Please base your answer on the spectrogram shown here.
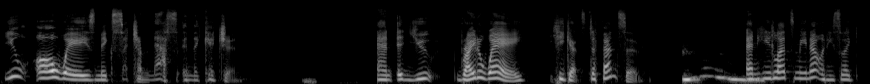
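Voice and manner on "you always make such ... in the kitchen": slow, louder blaming "You always"; nagging a partner with a loud, slow accusing tone. Retold or imitated. Wife scolding her partner about the kitchen, slow, loud and accusing. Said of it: "in that tone of voice".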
